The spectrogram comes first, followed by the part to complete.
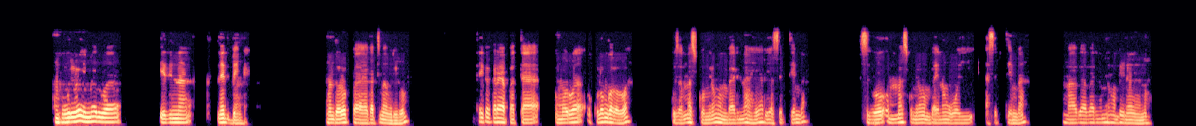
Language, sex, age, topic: Oshiwambo, male, 36-49, finance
